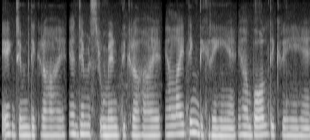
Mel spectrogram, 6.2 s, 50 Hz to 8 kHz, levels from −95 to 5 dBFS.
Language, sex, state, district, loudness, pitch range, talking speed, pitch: Hindi, female, Bihar, Gaya, -16 LUFS, 170-180 Hz, 205 wpm, 175 Hz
